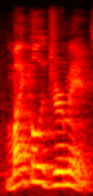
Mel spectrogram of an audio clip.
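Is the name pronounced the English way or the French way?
English. The name is pronounced the English way.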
